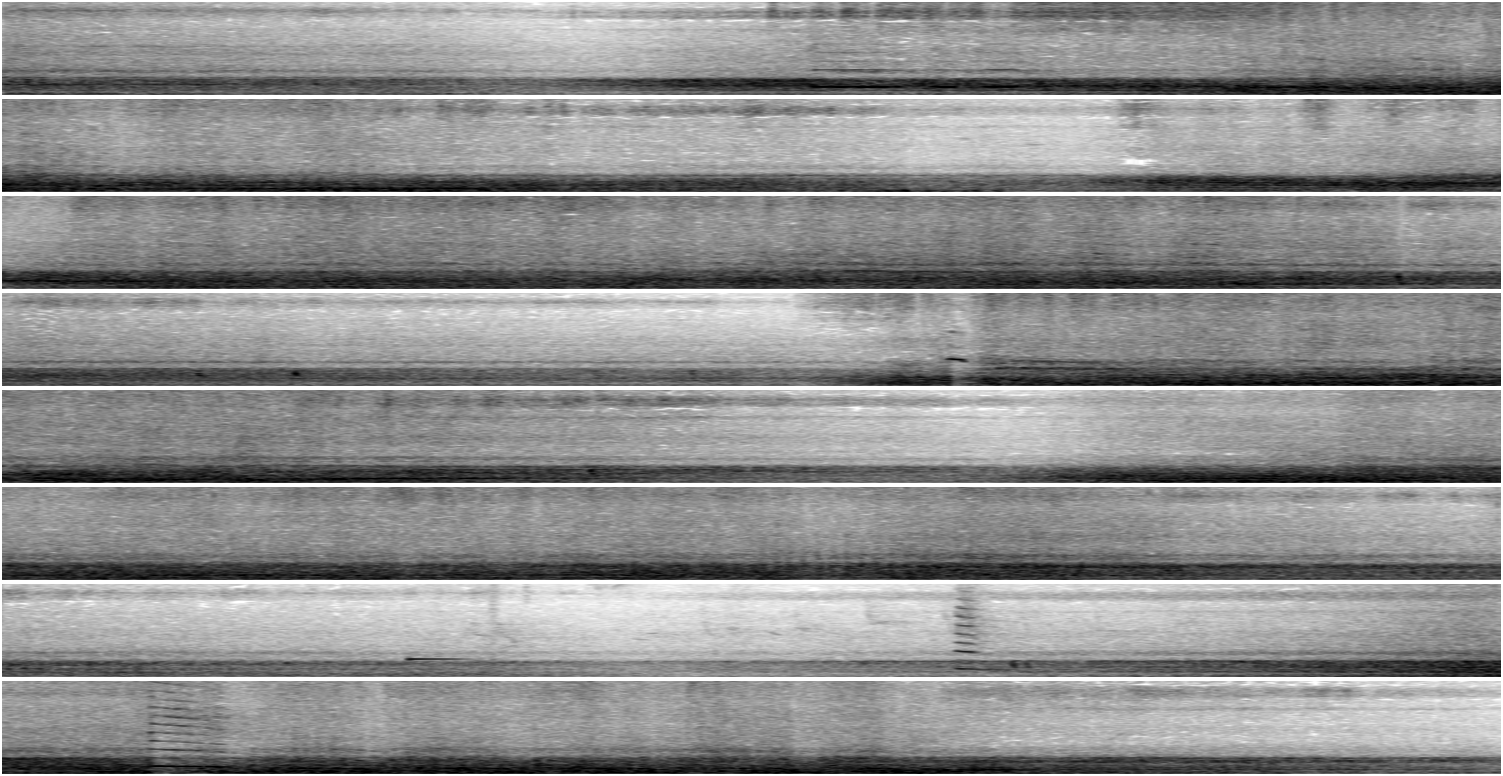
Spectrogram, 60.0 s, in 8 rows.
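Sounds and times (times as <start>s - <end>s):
electric train passing at speed: 0.0s - 59.9s.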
